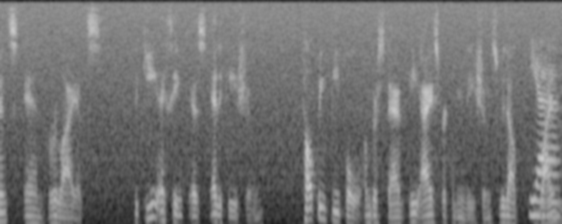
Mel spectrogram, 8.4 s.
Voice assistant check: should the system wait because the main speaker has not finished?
No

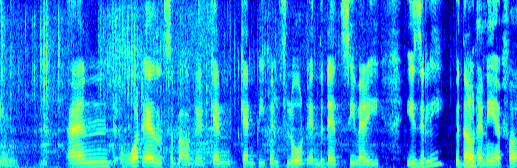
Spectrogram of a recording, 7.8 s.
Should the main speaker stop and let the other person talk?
Yes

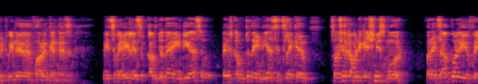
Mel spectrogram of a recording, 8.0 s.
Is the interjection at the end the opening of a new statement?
No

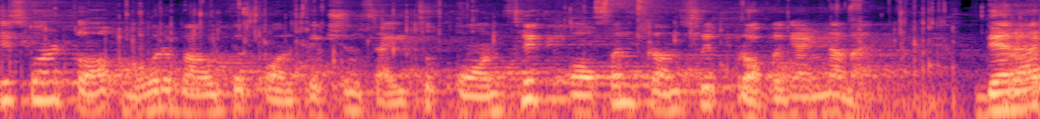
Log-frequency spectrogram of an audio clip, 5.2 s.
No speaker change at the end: Yes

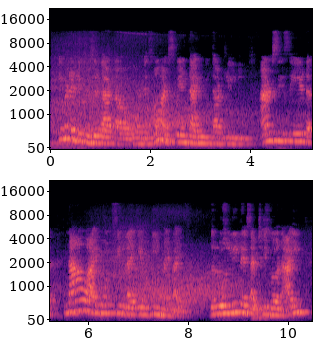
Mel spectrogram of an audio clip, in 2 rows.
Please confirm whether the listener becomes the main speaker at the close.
No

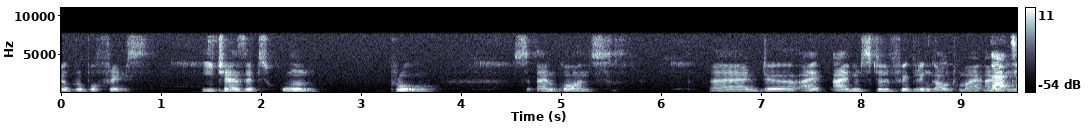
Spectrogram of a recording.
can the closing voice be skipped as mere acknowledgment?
No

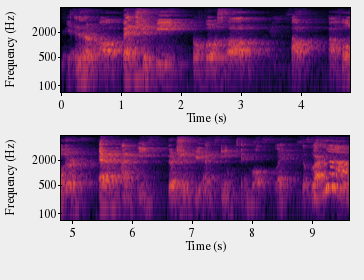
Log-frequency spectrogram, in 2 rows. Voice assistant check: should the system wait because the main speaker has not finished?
No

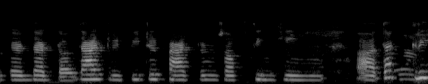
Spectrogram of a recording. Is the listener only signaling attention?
Yes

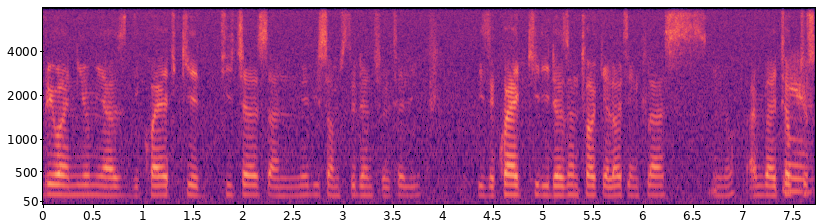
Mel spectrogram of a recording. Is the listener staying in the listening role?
Yes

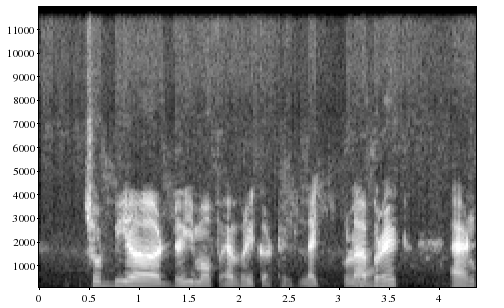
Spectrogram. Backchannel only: Yes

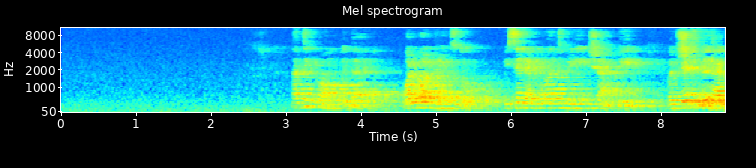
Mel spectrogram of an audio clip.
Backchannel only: No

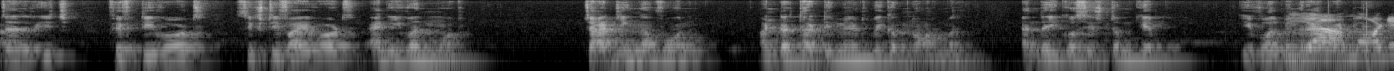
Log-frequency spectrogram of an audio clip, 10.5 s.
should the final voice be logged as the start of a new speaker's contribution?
Yes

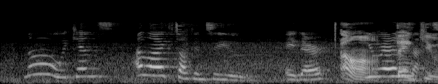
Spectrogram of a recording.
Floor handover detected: Yes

